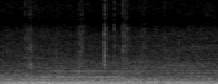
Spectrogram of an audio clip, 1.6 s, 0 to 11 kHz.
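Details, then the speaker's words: Salvage-auction truck listed Trail Boss LT with Z71 badge, probably sat a while, smoky at start: steady, even idle with a smooth low rumble and no knocks or ticks; runs normally and sounds good. "Overall, sounds good."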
